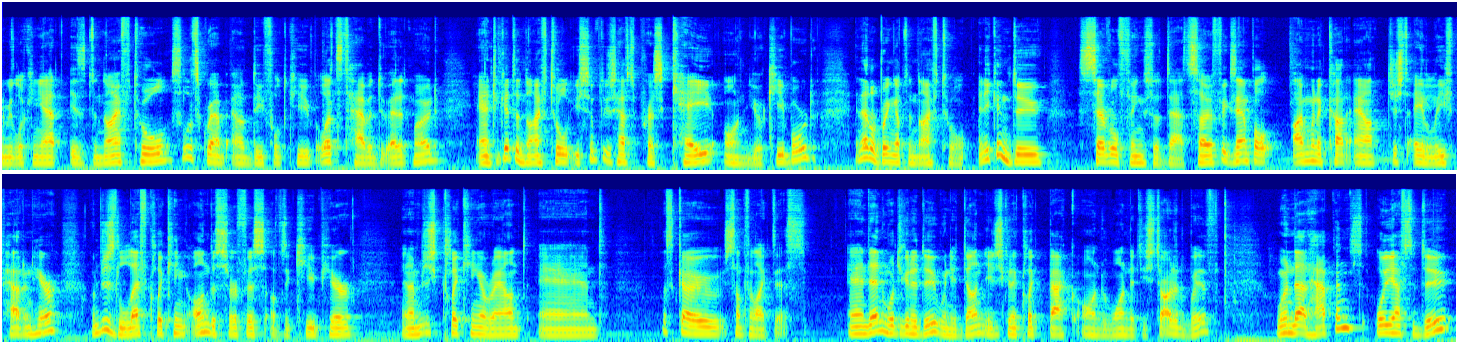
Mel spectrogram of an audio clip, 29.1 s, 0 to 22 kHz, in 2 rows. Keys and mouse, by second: 3.2 Tab, 7.7 k.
